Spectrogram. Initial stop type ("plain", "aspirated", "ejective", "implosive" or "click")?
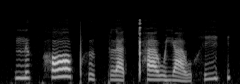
plain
